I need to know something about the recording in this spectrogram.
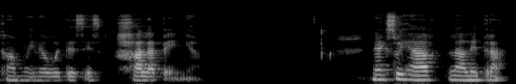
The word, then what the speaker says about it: jalapeño: Our next letter is J, which, as I just stated, is pronounced like that hard back of the throat H in English. The word that we probably most commonly know with this is jalapeño.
